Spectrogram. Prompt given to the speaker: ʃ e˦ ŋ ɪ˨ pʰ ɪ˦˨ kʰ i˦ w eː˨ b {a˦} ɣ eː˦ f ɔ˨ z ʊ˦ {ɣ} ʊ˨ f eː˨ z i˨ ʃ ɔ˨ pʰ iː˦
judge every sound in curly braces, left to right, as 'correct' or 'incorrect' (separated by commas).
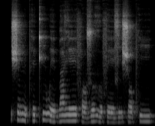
correct, correct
